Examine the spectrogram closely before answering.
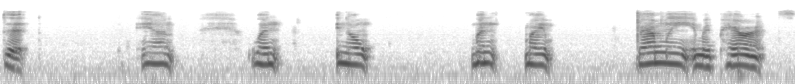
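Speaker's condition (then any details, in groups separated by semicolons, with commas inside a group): Down syndrome; walked later than other children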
